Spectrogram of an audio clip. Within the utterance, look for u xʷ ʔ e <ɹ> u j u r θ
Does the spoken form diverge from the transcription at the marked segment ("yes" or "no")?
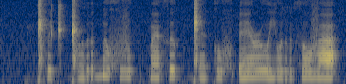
no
